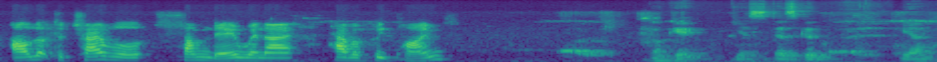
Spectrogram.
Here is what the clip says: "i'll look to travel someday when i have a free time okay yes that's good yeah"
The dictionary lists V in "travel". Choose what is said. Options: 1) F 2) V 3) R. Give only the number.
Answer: 2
